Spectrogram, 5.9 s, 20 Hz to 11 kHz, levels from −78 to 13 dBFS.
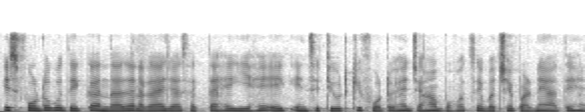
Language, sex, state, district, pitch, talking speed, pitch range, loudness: Hindi, female, Delhi, New Delhi, 200 Hz, 225 wpm, 190-210 Hz, -16 LUFS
